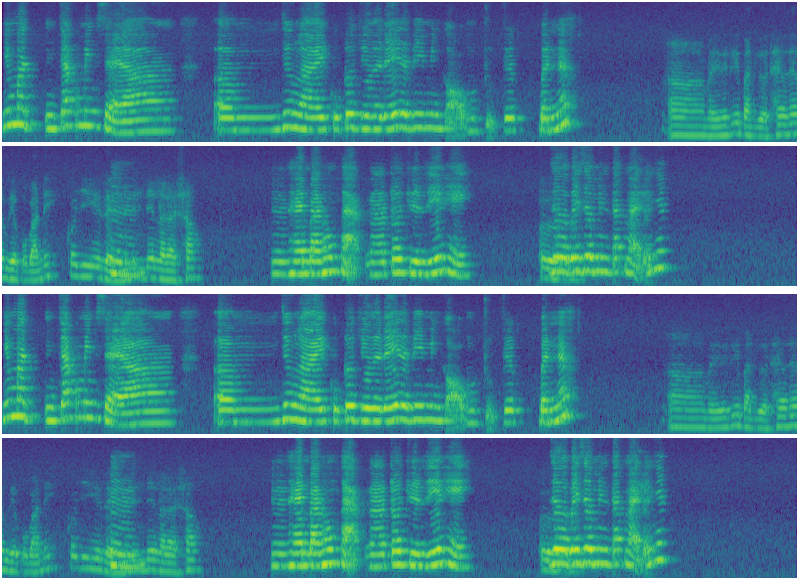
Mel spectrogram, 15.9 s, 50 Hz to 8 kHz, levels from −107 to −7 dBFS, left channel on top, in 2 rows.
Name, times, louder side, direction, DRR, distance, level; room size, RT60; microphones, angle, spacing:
voice 1, 0.0-5.7 9.0-9.4 10.6-12.6 13.4-14.6, right 2 dB, 25° right, 0.4 m, -27 dB
voice 2, 6.6-9.9 13.3-13.7, left 2 dB, 45° left, 0.4 m, -35 dB
3.5 x 2.5 x 2.7 m
head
